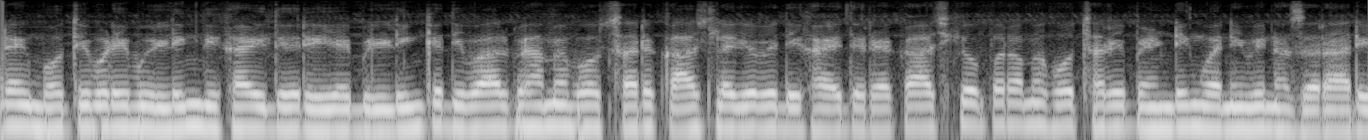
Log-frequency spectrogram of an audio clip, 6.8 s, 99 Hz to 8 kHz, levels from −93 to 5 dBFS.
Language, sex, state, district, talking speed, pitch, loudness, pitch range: Hindi, male, Uttar Pradesh, Jalaun, 325 wpm, 145 Hz, -12 LUFS, 135-145 Hz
